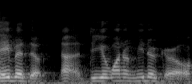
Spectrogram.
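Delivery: put-on speaking with a Korean accent. Retelling a phone call from his mother, in her Korean accent. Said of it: "She says in her Korean accent".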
